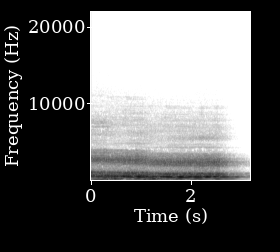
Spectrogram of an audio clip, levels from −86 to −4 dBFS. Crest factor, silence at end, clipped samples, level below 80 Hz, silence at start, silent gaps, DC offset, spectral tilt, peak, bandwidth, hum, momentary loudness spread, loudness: 14 dB; 0.1 s; under 0.1%; -58 dBFS; 0 s; none; under 0.1%; -6.5 dB/octave; -2 dBFS; 8 kHz; none; 5 LU; -16 LUFS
